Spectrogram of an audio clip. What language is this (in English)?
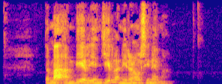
Catalan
